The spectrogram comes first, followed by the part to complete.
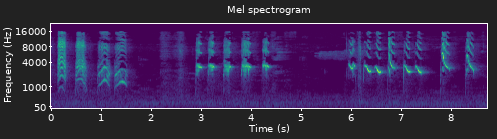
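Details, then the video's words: Song of a greater green leafbird, varied and lively, used as a lure so other leafbirds reply: slurred downward notes, a pause, clipped repeated chirps, then a faster rising-falling phrase of bright whistles. "Cucak ijo gacor full isian Variasi Cocok buat Pancingan agar Cak ijo lain Nyaut dan Gacor"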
